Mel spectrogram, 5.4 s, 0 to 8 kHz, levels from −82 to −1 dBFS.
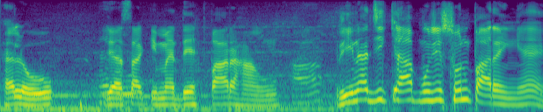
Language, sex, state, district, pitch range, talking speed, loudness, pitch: Hindi, male, Madhya Pradesh, Katni, 130-210 Hz, 185 wpm, -11 LUFS, 140 Hz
